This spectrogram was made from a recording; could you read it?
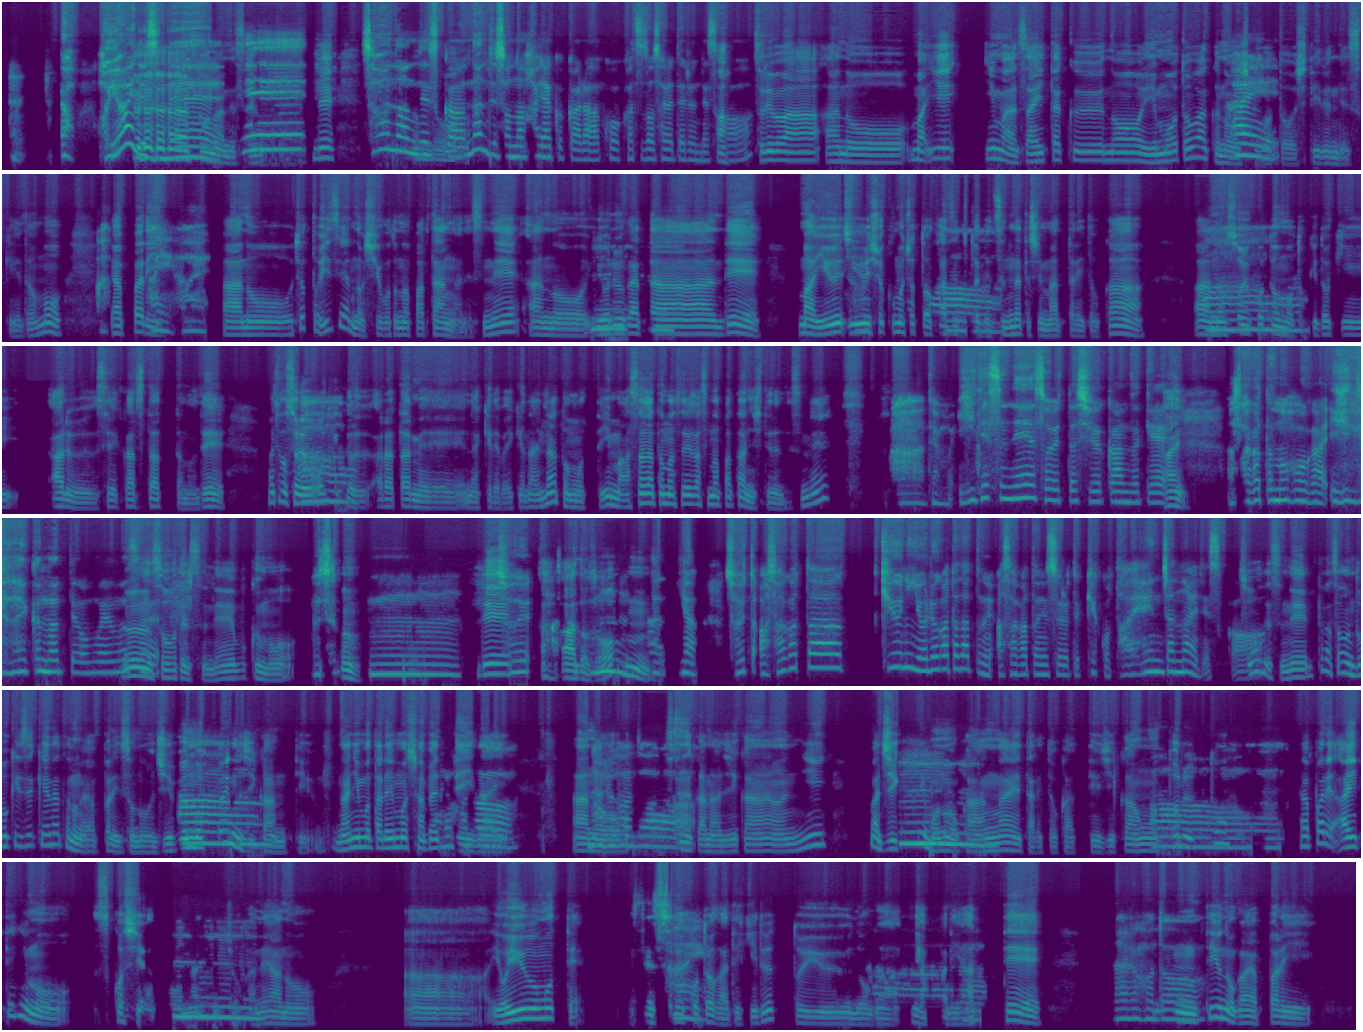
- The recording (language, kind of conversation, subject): Japanese, podcast, 夫婦関係を長続きさせるコツって何？
- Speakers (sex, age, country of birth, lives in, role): female, 20-24, Japan, Japan, host; male, 50-54, Japan, Japan, guest
- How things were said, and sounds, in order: throat clearing; laugh; "リモート" said as "イモート"; distorted speech; tapping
